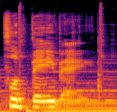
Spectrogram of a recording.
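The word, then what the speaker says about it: Flabébé: Like, why is it literally pronounced Flabebe?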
